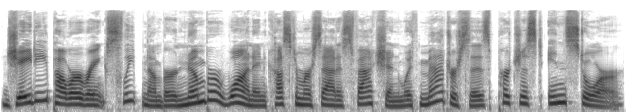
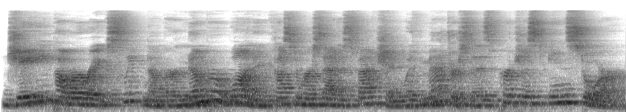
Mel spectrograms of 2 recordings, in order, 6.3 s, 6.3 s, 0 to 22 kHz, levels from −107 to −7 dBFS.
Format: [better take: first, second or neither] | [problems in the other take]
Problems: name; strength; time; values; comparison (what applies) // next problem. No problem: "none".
first | off-mic speech; far // room echo; noticeable; dies away in 0.7 s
